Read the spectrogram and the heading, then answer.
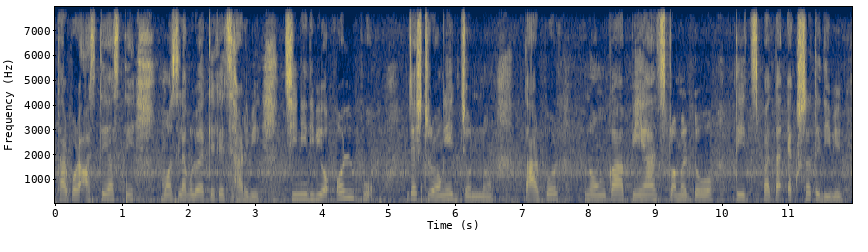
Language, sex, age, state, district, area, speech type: Bengali, female, 60+, West Bengal, Paschim Medinipur, rural, spontaneous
